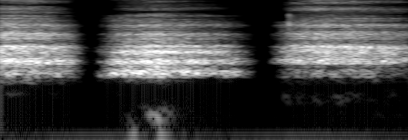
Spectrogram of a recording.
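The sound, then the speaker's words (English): Continuous connected breathing, inhale and exhale flowing without pauses: three loud, airy breaths run almost back to back, separated only by brief dips in sound. “the breath has four kind of pieces to it. It's an inhale, a pregnant pause, an exhale, and an empty pause. So if you take away the pregnant pause and the empty pause, you're left with like,”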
